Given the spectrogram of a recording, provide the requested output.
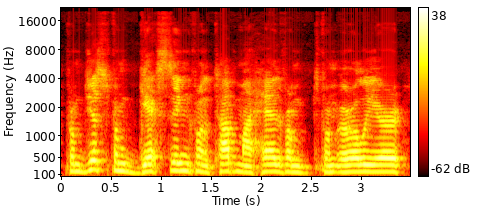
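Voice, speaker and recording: Guy with a slightly higher voice chatting through his diy project, kinda hesitant, thinking out loud, no script. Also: fairly even intonation, lo-fi sound. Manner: hesitant, thinking aloud, halting. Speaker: channel host, speaker builder. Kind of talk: casual unscripted hobby build talk.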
